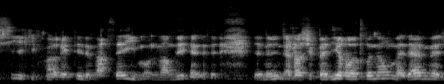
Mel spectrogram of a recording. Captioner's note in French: rires* de ne plus citer de noms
